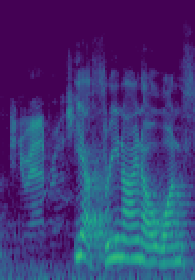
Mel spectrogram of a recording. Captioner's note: on phone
